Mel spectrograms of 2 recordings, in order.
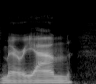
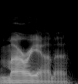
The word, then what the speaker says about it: Mariana: her referred to as Marianne. She calls herself Marianne most of the time. I call her Mariana. Her name's technically pronounced Mariana, but I guess I split the difference, and I say like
